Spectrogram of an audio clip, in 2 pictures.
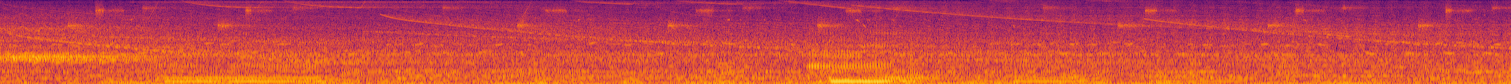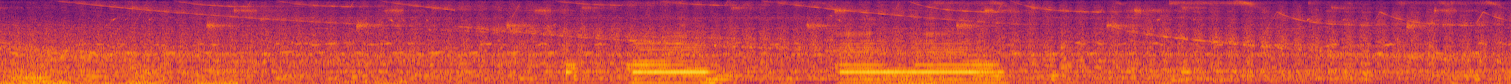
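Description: Experimental synthesizer drone music: repeated falling pitch sweeps over sustained tones and a low noisy rumble. Short held chords sound about a quarter of the way in and twice more later on, and the rumble thins out a little past halfway.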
